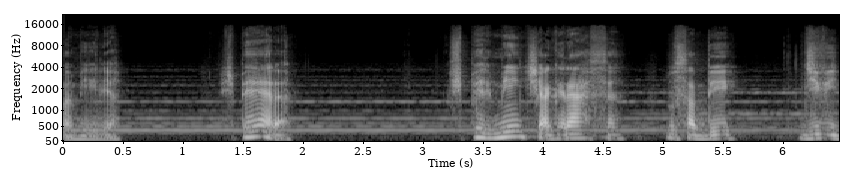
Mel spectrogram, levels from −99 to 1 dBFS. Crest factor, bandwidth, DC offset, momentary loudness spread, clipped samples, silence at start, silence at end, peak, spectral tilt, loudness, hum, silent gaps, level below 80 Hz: 26 dB; 15.5 kHz; under 0.1%; 22 LU; under 0.1%; 0 s; 0 s; -6 dBFS; -4.5 dB/octave; -30 LUFS; none; none; -72 dBFS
